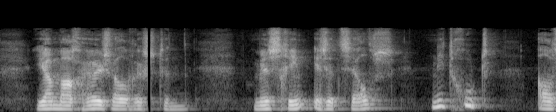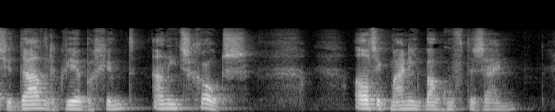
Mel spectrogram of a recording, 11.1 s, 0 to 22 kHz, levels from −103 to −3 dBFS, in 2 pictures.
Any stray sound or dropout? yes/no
yes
